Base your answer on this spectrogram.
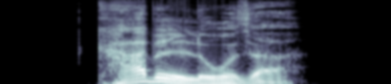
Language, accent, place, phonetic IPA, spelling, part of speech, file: German, Germany, Berlin, [ˈkaːbl̩ˌloːzɐ], kabelloser, adjective, De-kabelloser.ogg
- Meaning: inflection of kabellos: 1. strong/mixed nominative masculine singular 2. strong genitive/dative feminine singular 3. strong genitive plural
